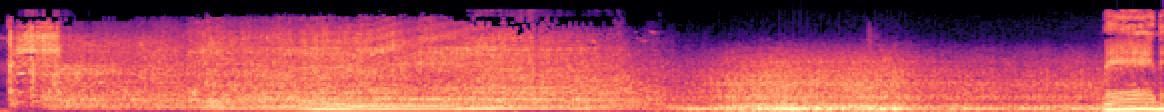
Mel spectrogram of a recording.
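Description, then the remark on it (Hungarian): A car engine runs steadily, its low hum rising and shifting in pitch as the vehicle drives along, with a brief burst near the end. “Ne taposd agyon a gázpedál, csak nyugvíson.”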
